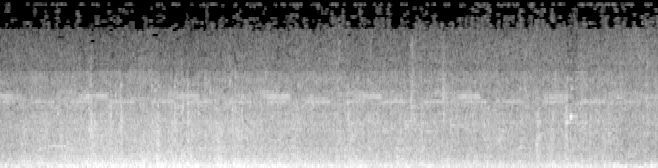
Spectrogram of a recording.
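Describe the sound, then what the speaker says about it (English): A small train travelling through the Sri Lankan highlands, heard as a steady, dense rumble of wheels and carriages with faint clatter and squeal, continuous and fairly close throughout. "The little train has brought us up into the highlands of Ceylon."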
